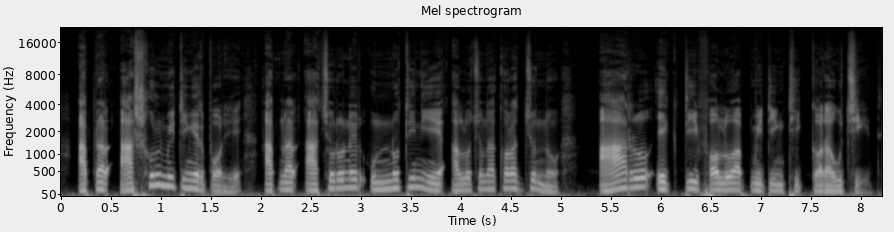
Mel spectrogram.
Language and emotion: Bengali, neutral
